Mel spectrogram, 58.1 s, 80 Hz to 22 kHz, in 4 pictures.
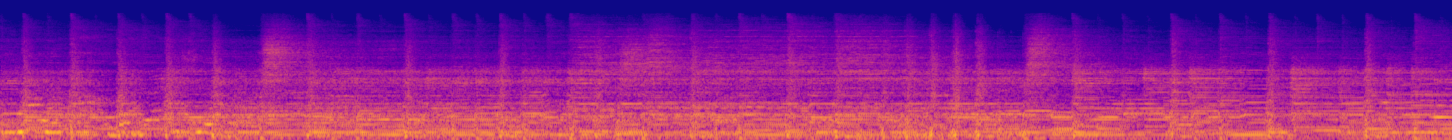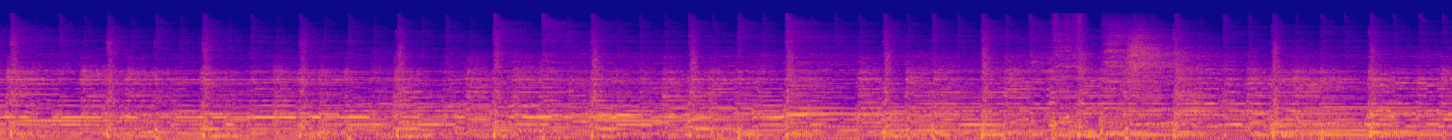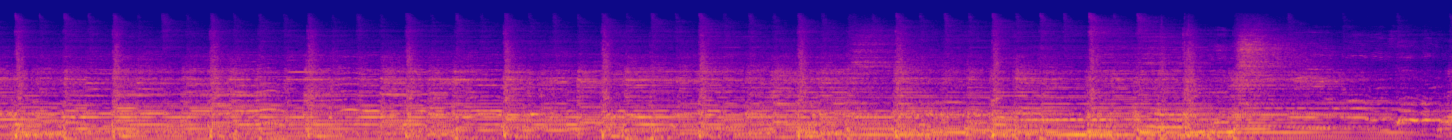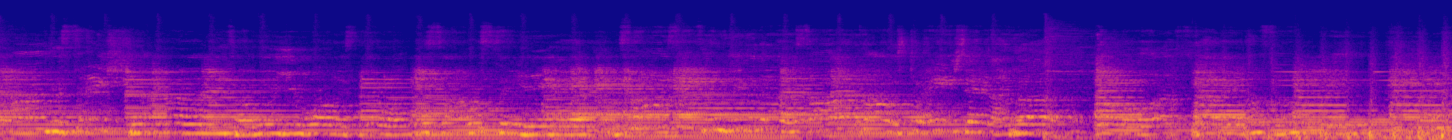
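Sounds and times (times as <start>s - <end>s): steady drum beat: 0.0s - 44.2s, 49.7s - 58.0s
distorted electric guitars: 0.0s - 58.0s.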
